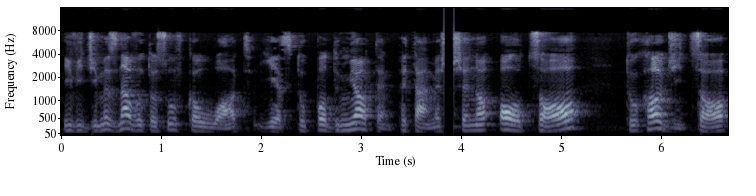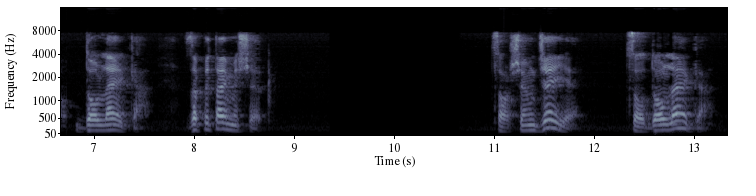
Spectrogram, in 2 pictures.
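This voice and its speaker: A man gives a patient language lesson, lingering over each example and repeating it slowly. His pitch rises and falls in a lively way. The recording sounds dull and lo-fi. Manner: says each English phrase slowly twice, explaining patiently. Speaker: English teacher.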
